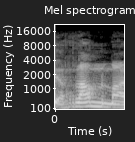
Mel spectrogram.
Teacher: We put in a little roll in the R, and then we do a long A and a short A.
